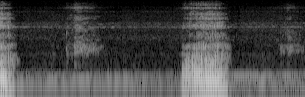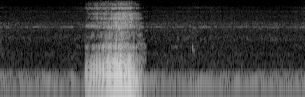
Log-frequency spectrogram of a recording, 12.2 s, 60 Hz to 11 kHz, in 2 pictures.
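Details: Snoring during sleep: loud, rattling snores on each breath in, roughly 14 a minute, with quiet breathing and a faint steady hum between them.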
